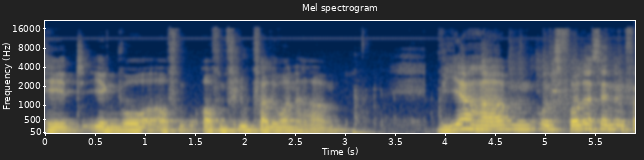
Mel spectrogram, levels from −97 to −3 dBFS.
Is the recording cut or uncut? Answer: cut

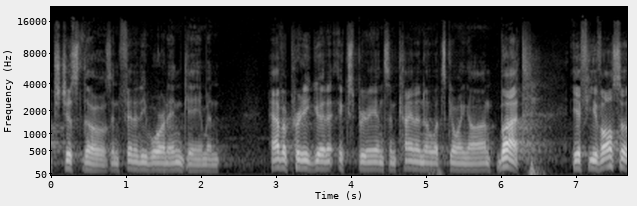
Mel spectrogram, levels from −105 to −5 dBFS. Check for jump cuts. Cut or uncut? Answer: cut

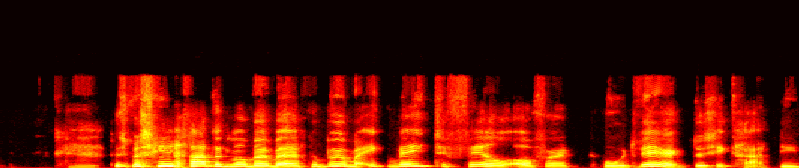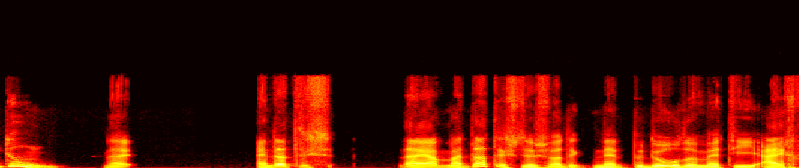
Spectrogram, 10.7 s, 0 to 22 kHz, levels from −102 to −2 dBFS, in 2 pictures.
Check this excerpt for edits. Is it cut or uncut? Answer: cut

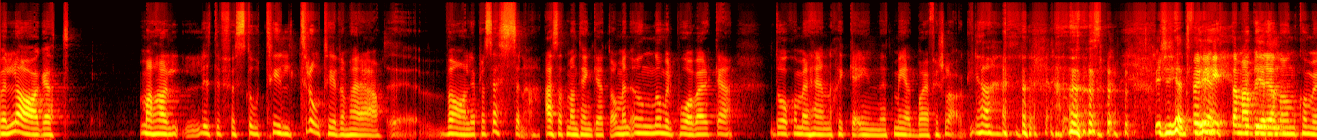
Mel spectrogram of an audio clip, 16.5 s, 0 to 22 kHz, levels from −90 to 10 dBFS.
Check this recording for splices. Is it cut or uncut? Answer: uncut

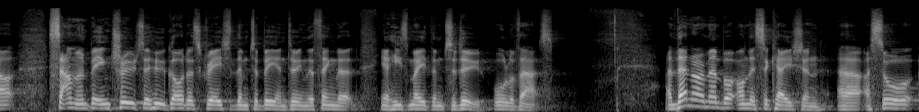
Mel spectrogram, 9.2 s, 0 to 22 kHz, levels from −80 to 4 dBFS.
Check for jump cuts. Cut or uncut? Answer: uncut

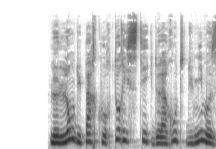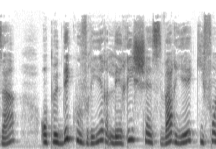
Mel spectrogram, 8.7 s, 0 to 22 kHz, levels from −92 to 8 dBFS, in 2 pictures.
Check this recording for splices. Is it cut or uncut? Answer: uncut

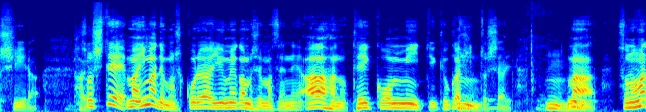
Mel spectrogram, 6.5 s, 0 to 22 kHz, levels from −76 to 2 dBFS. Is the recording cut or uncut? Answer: uncut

